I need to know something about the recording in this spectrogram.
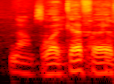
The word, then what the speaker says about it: وكفى: لكن هي وكف لكن هنا النطق الصحيح ان ان نفصل الواو عن كفى وكفى بالله وليا وكفى بالله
